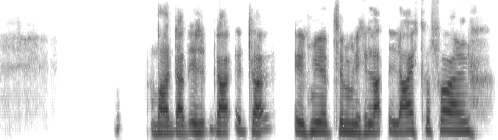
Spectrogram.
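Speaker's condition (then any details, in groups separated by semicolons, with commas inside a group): Down syndrome (trisomy 21); detected on ultrasound two days before birth, caesarean at St. Vinzenz Krankenhaus Datteln, Frühförderstelle early support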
